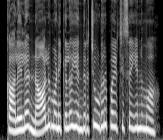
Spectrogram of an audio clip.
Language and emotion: Tamil, fearful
